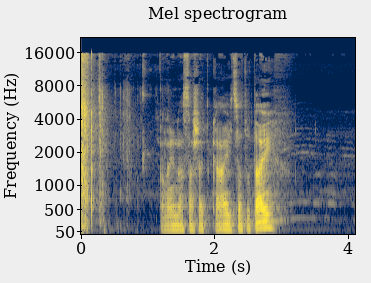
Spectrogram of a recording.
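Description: Trading cards rustle and slide against each other as they are handled.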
